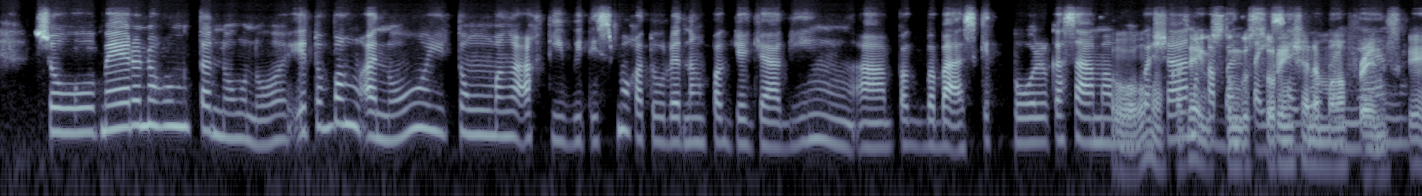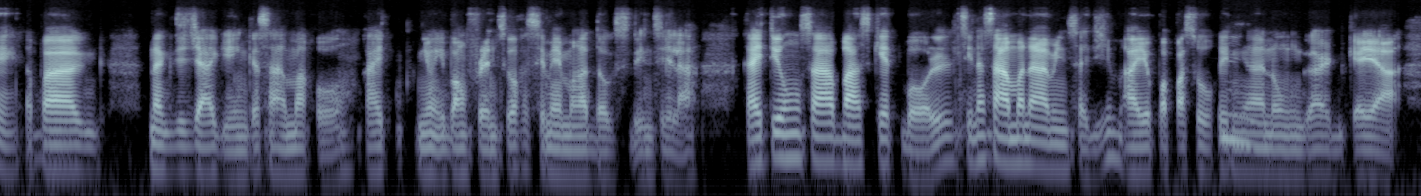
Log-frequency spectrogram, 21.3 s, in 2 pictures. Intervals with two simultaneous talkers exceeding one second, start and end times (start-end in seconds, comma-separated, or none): 8.3-10.5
